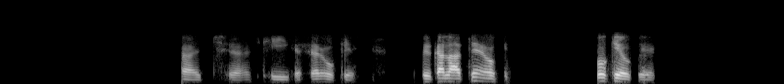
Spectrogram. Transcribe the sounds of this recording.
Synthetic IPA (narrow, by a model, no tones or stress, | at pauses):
ɐtːʃʰaʈʰiːkɦɛsɐɾoːke | fɪɾkɐlaːt̪eɦɛ̃oːke | oːkeɦoːke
